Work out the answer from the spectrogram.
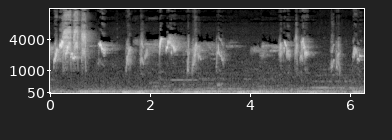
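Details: Competing male red-whiskered bulbul opens with a loud harsh chattering burst, then a run of clear whistled and slurred warbles, some rising, others dropping, above a constant low hum.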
